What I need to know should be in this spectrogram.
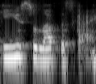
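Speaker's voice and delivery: acted mutter, under the breath. Retelling what her three-year-old son said: imitating a remark under the breath. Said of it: "under his breath".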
